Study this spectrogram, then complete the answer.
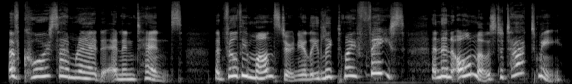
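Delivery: high, loud, indignant shouting; angry outburst. Acted. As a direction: vent the fury at the monster. Lily flares up angrily.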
